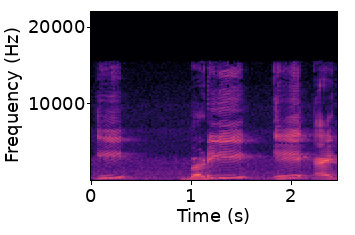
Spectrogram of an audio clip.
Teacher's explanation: जिन स्वरों के उच्चारण में जीभ का अगला भाग काम करता है वह अग्रस्वर कहलाता है।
